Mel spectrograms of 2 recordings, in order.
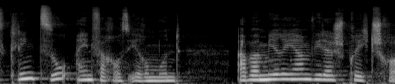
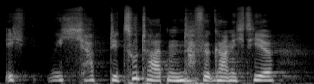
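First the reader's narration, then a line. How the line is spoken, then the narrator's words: Stammering. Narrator (German): Miriam sagt stotternd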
